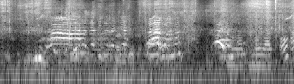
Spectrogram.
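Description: Children call out and shout with excitement nearby, outdoors.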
